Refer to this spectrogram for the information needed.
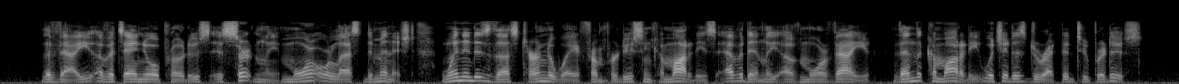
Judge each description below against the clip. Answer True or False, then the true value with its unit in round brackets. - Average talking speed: True (175 wpm)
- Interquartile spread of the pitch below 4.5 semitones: True (3.9 semitones)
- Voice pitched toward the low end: True (120 Hz)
